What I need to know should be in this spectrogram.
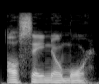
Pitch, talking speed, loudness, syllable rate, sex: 90 Hz, 240 wpm, -15 LUFS, 4.7 syllables/s, male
